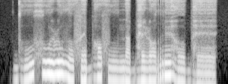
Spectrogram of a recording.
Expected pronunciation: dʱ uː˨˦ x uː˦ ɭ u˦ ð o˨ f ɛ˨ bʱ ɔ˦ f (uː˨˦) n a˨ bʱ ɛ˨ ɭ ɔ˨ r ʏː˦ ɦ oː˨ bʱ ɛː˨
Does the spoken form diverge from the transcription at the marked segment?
yes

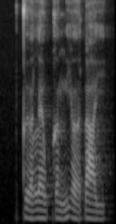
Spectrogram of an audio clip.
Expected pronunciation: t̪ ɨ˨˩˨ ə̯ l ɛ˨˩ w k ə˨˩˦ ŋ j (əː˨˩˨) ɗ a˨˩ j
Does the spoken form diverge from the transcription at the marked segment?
no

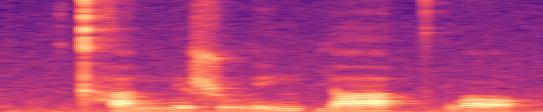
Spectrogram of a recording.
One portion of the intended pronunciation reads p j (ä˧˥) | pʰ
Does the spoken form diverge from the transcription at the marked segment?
yes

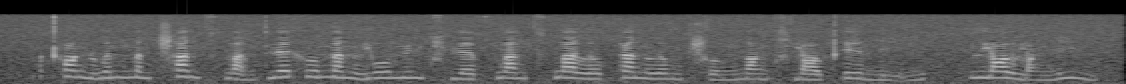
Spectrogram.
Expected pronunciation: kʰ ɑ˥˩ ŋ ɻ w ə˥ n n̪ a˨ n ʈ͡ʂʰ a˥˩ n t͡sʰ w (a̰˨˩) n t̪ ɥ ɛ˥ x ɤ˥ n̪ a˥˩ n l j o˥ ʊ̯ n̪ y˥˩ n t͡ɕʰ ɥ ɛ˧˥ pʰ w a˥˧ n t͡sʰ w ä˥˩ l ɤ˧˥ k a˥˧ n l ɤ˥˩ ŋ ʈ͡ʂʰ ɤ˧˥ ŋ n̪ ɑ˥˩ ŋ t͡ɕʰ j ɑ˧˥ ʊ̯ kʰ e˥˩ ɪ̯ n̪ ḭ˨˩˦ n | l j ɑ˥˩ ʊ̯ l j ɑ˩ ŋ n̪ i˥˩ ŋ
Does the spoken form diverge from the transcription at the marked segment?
no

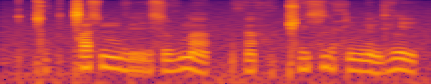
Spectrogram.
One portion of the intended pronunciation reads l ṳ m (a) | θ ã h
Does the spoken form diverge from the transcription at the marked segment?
yes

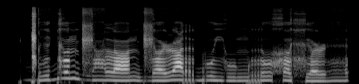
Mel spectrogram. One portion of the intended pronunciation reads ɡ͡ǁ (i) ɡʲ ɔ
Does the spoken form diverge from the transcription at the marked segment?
yes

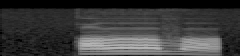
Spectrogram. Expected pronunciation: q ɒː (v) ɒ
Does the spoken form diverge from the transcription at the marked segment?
no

